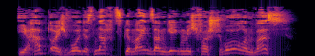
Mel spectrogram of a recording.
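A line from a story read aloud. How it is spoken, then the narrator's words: Furious shouting. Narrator (German): Abu Jahl sprühte vor Wut und schrie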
